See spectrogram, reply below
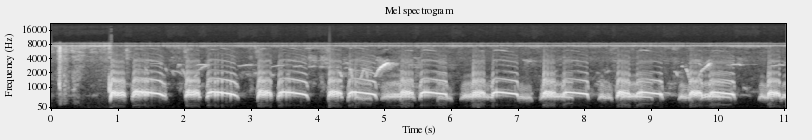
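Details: Spotted dove cooing steadily, with a rapid run of short, mid-pitched, harmonic coos closely spaced at nearly one per second, plus faint higher chirps of other birds in the background.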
